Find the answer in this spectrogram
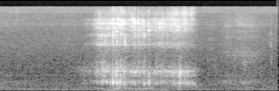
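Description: A person slurping a drink from a glass mug: one noisy slurp about a second and a half long, starting just over a second in.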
